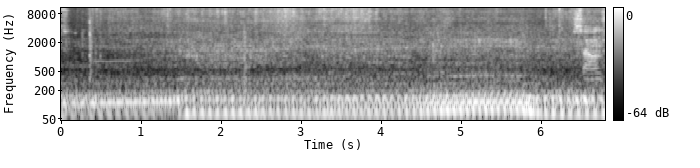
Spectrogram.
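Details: BMW 335i after cold-start warm-up, low lumpy engine drone with uneven stumbling beat after dropping into gear; sounds like a misfire. Plugs changed at service 2.5 months ago; owner suspects coil pack or fuel injector again. Restart ran normally.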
